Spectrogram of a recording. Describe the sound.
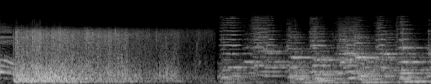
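Cannons fire from a pirate ship at a flock of birds in the sky, heard as one long, loud roaring blast lasting about two seconds. Music then takes over.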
